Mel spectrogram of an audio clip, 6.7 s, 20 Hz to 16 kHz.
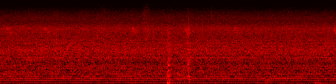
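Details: Infiniti G37 sedan after aluminum crank/alternator pulley, radiator hose and cap install; steady low hum, smooth even idle with faint fan whoosh, no knocks or squeals, fans running, no leaks; healthy.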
